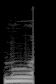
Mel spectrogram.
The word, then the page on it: mu: grec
